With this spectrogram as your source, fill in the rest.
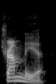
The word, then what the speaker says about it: Tranmere: It's just Tranmere. It's just like, there's no... What? Tranmere. Yeah. Boom. Perfect. There's no gap.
